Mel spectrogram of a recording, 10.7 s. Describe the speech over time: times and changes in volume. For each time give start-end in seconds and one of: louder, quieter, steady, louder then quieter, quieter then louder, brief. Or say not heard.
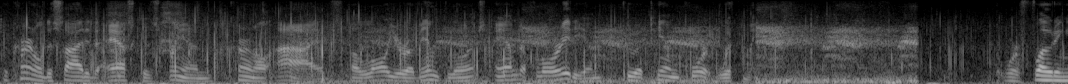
0.0-7.7 steady
9.9-10.6 brief.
